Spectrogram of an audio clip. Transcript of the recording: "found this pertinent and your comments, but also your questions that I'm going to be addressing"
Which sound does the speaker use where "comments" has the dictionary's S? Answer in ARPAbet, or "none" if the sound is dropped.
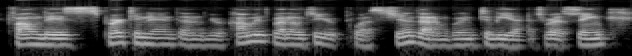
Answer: none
